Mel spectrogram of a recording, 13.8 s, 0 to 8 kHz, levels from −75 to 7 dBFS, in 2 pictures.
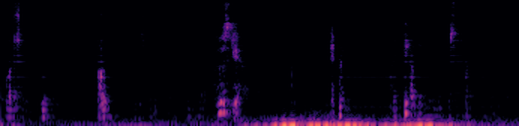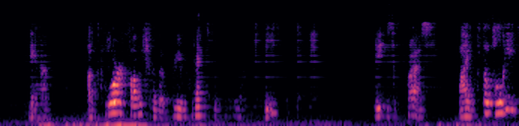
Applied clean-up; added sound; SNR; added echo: neural mask model DeepFilterNet 3.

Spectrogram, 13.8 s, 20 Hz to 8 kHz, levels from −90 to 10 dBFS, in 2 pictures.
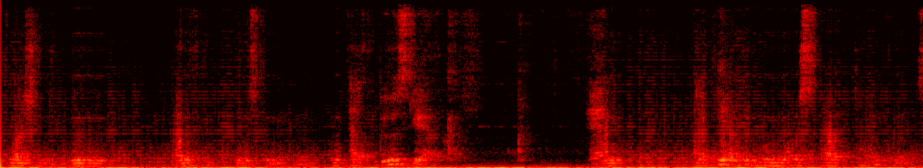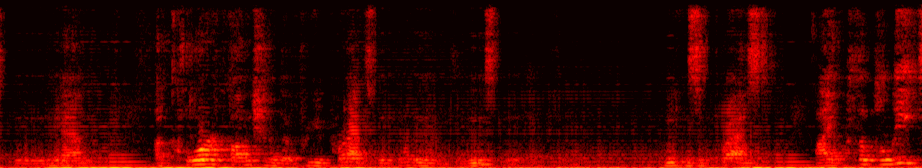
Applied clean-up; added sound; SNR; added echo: neural separator model SepFormer DNS4.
